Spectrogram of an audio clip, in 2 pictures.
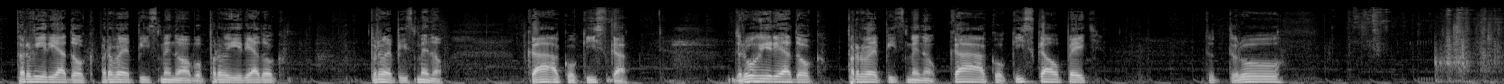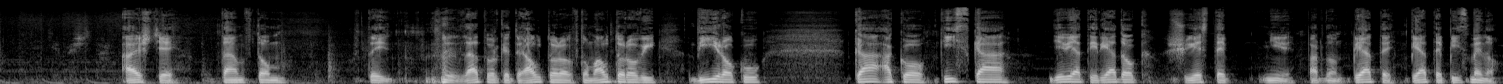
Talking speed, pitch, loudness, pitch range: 90 wpm, 105 Hz, -19 LUFS, 95-115 Hz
